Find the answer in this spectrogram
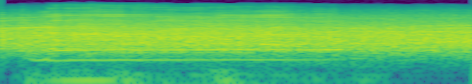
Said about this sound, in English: So these are two of Bourbon Heat's finest bartenders. And let's give them an applause. A round of applause.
